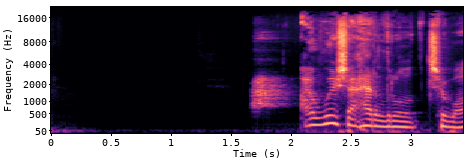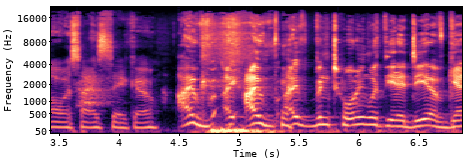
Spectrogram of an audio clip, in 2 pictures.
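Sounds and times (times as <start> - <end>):
happy female dog barking: 1.7 - 2.1
speech: 2.1 - 6.8
faint low rumble: 4.6 - 5.7.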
